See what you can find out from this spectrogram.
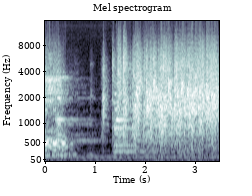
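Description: A sustained musical note trails off, then a crowd breaks into dense, steady applause that carries on loudly for the remaining couple of seconds.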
